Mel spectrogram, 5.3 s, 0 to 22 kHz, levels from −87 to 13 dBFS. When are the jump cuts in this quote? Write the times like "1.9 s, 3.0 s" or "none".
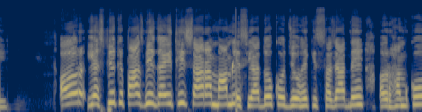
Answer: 2.9 s

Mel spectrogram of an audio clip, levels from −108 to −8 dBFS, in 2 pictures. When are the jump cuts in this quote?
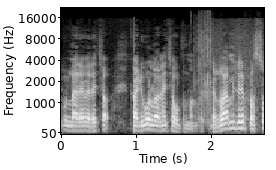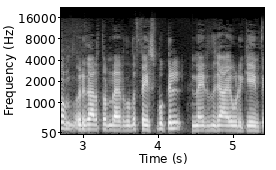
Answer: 1.9 s, 4.4 s

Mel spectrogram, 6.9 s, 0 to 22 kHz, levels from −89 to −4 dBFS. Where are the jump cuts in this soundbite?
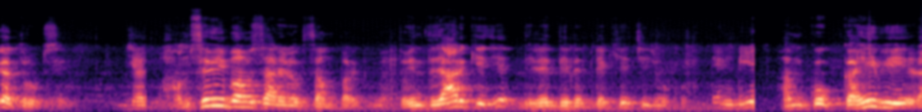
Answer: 1.1 s, 5.7 s

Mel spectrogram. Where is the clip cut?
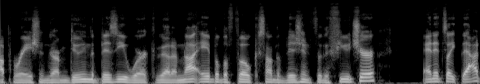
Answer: none

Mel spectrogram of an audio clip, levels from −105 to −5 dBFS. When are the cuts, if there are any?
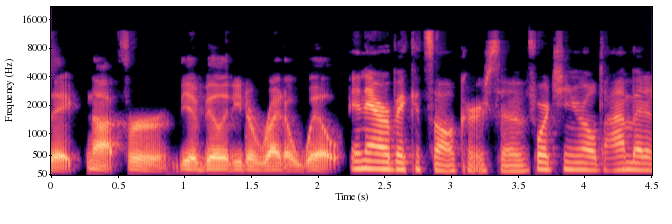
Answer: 2.2 s, 3.6 s

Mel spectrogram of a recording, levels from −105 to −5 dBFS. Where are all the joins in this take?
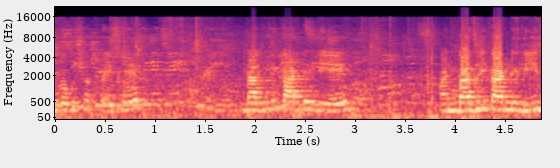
none

